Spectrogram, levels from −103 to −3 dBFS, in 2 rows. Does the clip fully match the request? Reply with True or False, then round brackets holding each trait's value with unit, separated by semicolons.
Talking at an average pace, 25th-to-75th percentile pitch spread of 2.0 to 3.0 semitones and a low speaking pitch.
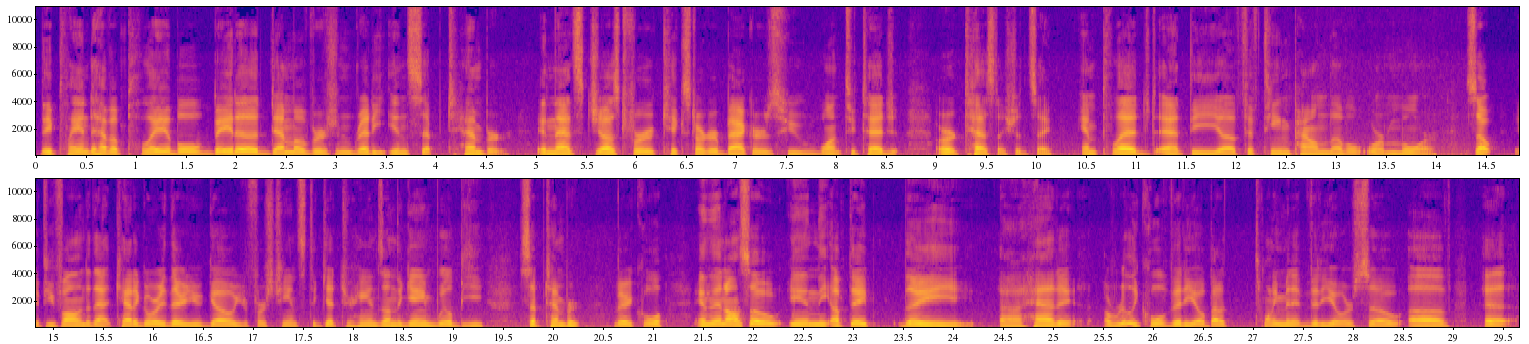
False (170 wpm; 4.2 semitones; 130 Hz)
